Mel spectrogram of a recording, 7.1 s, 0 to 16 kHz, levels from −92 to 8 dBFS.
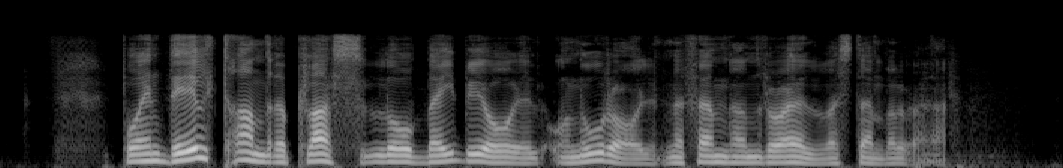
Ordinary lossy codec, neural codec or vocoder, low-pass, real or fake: none; codec, 16 kHz, 1 kbps, FunCodec, trained on Chinese and English, 50 frames a second; 7.2 kHz; fake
